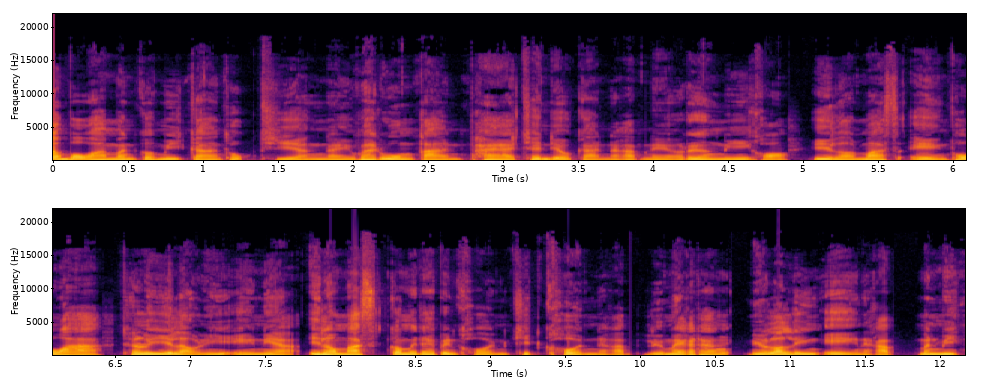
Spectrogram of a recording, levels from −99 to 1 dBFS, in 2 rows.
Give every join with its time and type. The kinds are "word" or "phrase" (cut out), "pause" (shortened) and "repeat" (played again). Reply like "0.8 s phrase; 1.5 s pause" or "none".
7.7 s pause

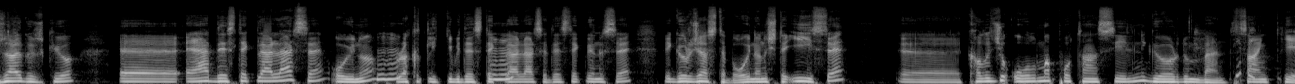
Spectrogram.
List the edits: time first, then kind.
none

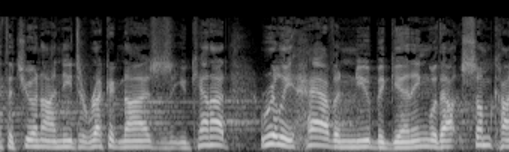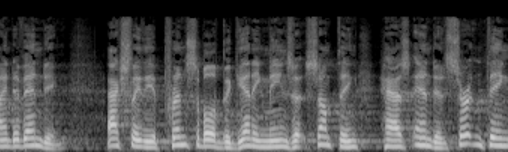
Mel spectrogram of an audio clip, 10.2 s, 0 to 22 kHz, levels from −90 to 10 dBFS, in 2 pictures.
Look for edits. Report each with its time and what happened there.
none

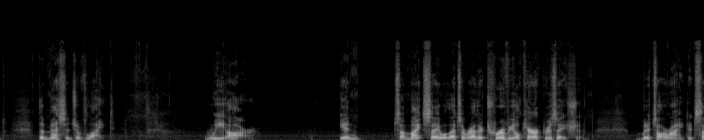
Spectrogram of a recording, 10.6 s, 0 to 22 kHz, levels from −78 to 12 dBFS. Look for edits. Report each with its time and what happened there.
none

